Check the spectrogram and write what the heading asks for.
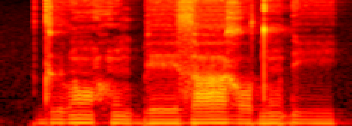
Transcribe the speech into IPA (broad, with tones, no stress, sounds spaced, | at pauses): d ɨ˨ l ɔ̃˦˨ h ũ˨ ɡ͡b eː˨ z aː˧ ɣ ɔ˨ d ũ˨ ɗ iː˨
